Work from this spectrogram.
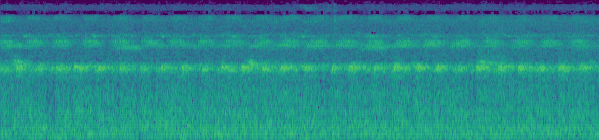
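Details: Insects in jungle at twilight just after sunset, Ishigaki Island, Okinawa, Japan: steady high pulsing trills in bands, fast beats roughly three per second, continuous overlapping chorus with soft background hiss.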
